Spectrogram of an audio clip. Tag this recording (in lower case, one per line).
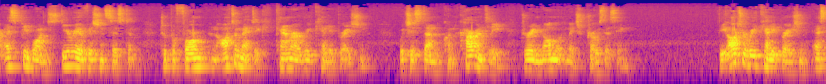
speech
